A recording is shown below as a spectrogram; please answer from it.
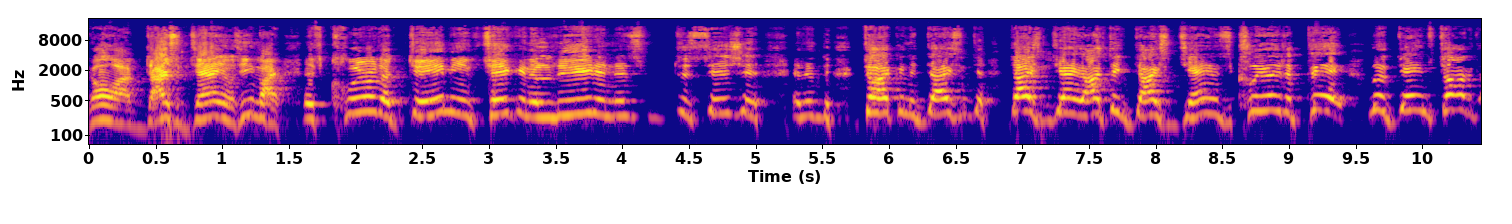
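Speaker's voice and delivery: high, loud whiny fan impression; mock excited fans like a whiny kid; whiny eighth grader. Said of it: "sounds like a whiny eighth grader".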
